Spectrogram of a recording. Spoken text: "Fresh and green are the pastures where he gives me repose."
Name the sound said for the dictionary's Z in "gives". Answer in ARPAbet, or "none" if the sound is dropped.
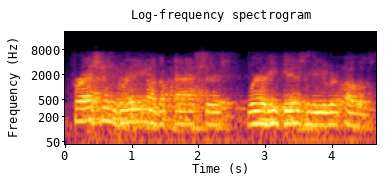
Z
